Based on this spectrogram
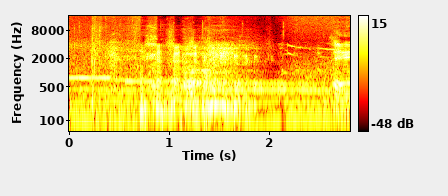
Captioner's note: laughing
